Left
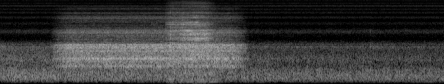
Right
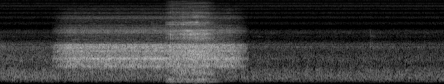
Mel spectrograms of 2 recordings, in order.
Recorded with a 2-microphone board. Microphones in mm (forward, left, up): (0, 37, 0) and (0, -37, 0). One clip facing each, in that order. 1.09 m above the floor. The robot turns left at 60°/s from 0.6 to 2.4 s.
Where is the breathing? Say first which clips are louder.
Right 2 dB; 105° right, 1.4 m; by 2.2 s 140° right, 1.4 m.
